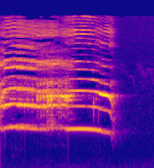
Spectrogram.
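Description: A single loud, sustained call from a Pelung hen, bright and harmonic, lasting about a second before cutting off into silence.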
